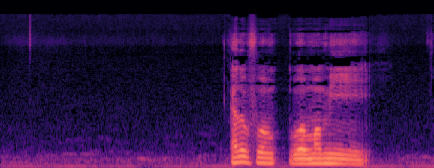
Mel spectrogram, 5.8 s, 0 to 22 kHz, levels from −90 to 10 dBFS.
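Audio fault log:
Throughout, HE-AAC compression: s sounds come out gritty and metallic, the treble sounds bright but synthetic, and nothing is heard above about 15.5 kHz. The codec damage is plainly audible across the speech. The likely cause is an HE-AAC v2 encode at a low rate, which fits about 24 kbps. Only the lower spectrum is truly coded, and the treble is rebuilt by copying lower bands upward under a coarse envelope, so its harmonics fail to align with the original.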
